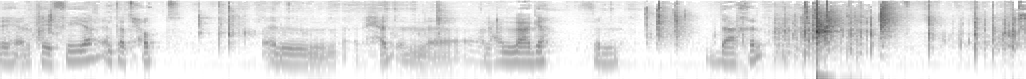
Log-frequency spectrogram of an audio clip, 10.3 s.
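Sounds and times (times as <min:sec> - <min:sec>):
speech: 0:00.0 - 0:01.8, 0:02.6 - 0:06.3, 0:07.0 - 0:08.0
piece of a plastic toy falling: 0:02.0 - 0:02.6, 0:06.4 - 0:07.0, 0:07.7 - 0:10.2.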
